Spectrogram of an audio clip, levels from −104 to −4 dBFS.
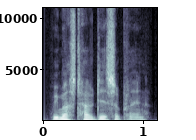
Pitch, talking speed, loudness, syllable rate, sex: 120 Hz, 210 wpm, -15 LUFS, 7.7 syllables/s, male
